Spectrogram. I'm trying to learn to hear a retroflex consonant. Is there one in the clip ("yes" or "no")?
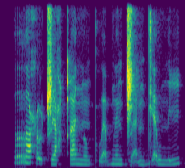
yes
